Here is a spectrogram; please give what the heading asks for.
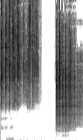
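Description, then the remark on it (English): Dice are rerolled, rattling in two bursts: a steady clattering shake of under a second, a short silence, then a second rattling roll of similar length. Bright, clicky, and fairly loud, with no voices. “You are a bunch of bastard dice, and I'm tempted to put you right back where I found you and take others.”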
